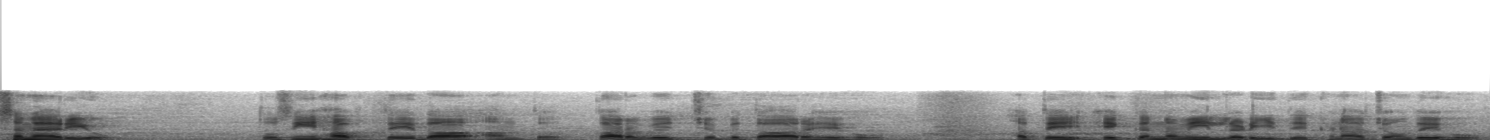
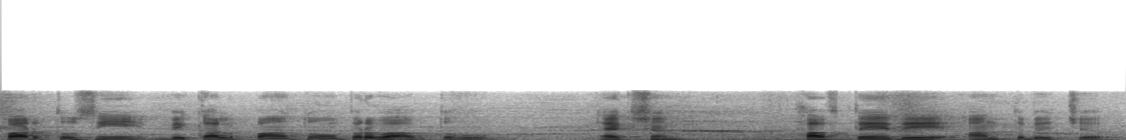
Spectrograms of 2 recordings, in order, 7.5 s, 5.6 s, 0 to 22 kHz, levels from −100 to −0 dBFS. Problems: none marked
